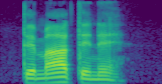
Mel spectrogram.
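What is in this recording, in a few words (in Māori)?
"te matene", Māori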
